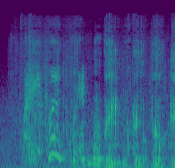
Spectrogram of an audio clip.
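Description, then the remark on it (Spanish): A human voice imitates a pig, producing a quick run of nasal oinks and grunts, fairly loud, with no other sounds around it. “Cerdo.”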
